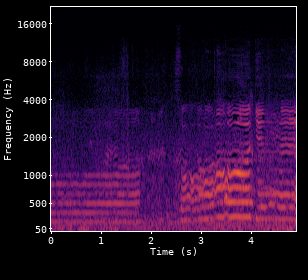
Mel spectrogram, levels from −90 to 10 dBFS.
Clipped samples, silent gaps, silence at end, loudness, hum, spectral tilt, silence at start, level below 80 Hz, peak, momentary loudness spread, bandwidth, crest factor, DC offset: under 0.1%; none; 0 s; -36 LUFS; none; -5.5 dB/octave; 0 s; -52 dBFS; -18 dBFS; 19 LU; 16 kHz; 18 dB; under 0.1%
